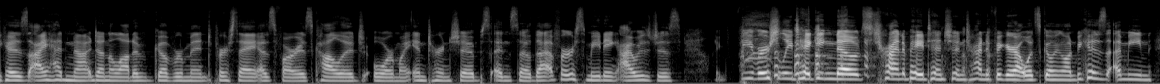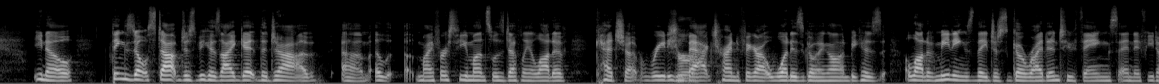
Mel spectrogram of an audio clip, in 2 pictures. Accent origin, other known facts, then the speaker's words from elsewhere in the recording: Indiana, United States; I wasn't particular to Indiana, although I am from Indiana.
